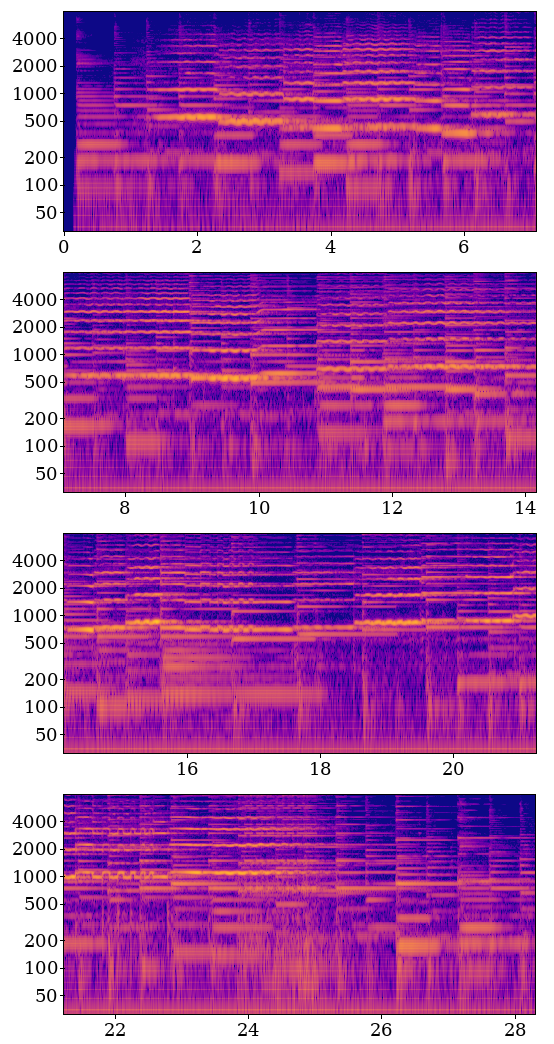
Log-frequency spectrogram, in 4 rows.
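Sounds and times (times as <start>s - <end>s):
violin in a sonata movement: 0.8s - 28.3s.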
